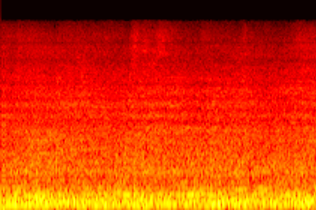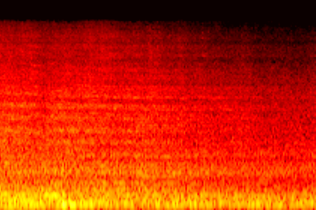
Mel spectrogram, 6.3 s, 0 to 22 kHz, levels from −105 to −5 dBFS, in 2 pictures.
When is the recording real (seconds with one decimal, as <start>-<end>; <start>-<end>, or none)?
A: 0.6-6.3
